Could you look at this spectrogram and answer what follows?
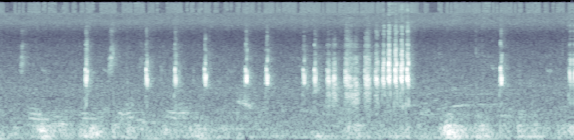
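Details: Leiothrix fighting-style lure call: evenly spaced sharp notes speeding up into a dense rapid burst of chips, then a pause and a final lone note, with low background murmur.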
